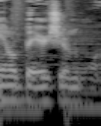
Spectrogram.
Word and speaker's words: Auberjonois: "People, you're gonna have to learn how to pronounce my name. It's Rene Auberjonois."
